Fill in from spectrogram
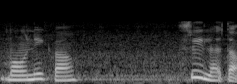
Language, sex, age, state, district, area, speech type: Telugu, female, 45-60, Andhra Pradesh, Visakhapatnam, urban, spontaneous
